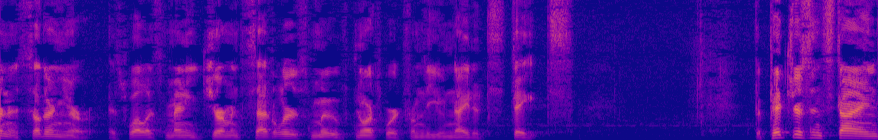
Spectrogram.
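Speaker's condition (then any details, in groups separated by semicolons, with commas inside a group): No condition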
